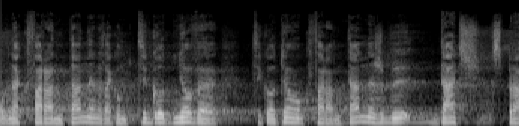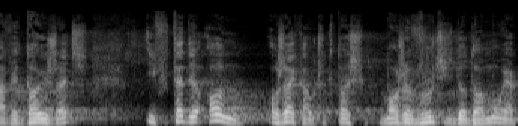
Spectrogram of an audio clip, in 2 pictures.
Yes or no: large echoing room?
yes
